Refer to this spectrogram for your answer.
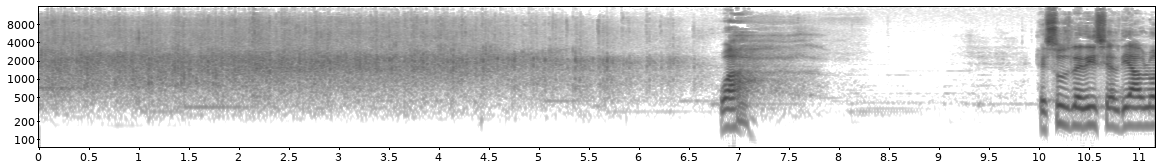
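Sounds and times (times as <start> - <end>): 
audience applauding: 0.0 - 6.9
speech: 6.8 - 7.2, 10.0 - 11.1.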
